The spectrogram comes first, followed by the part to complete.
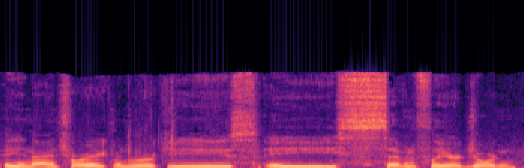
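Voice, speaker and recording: In a cluttered basement, a twenty-something man rattles off items from his collection with plenty of fillers, a laid-back show-and-tell caught on a handheld camera. His mid-range voice is level, mellow, and a little slow. The recording is rough, with a bit of hiss or hum.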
